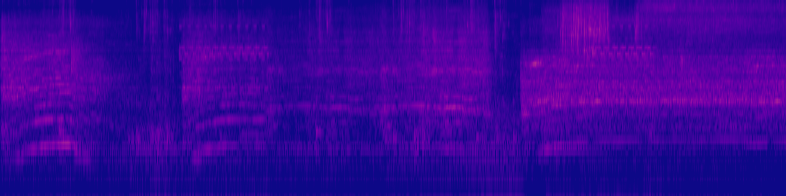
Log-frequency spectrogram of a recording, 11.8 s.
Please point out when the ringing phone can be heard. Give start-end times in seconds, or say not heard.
2.0-4.0, 8.2-9.8.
